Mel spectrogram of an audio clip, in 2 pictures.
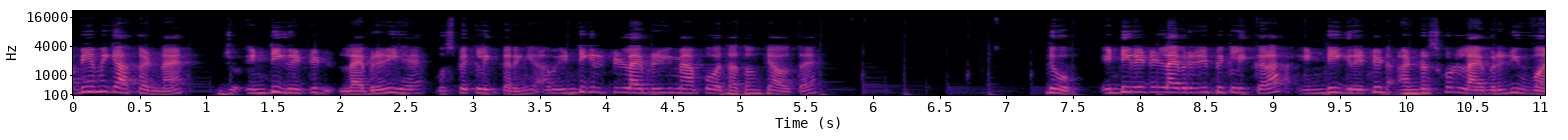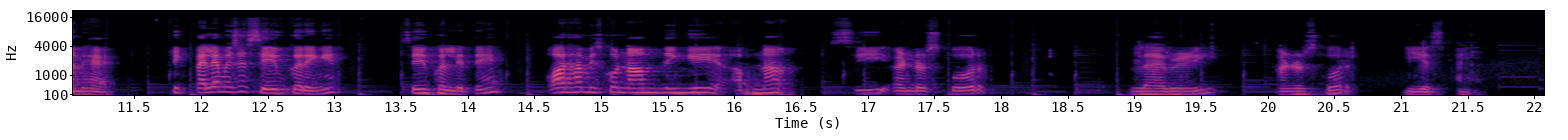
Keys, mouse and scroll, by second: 11.7 right click, 16.7-22.0 typing.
